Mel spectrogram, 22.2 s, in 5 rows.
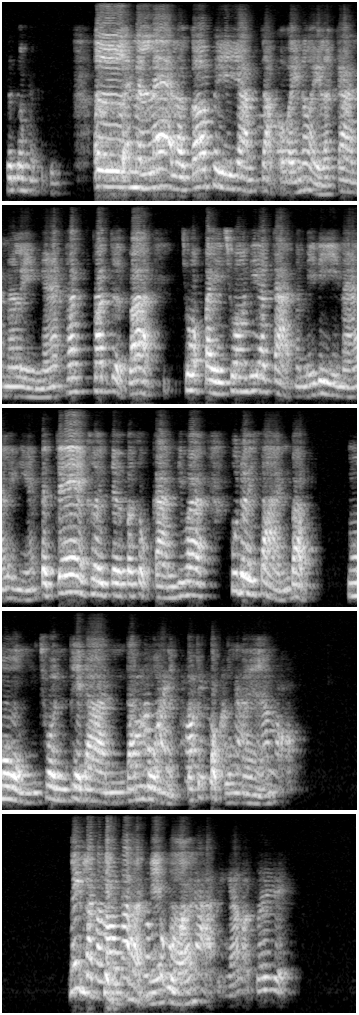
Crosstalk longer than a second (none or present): present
